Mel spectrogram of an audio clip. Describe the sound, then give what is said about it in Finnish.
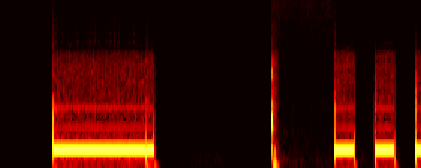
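Telephone ringing tone heard while placing a call: one steady electronic tone lasting about a second, a silent gap and a click, then three short beeps of the same pitch. “Mä soitan sille. Kyllä sen pakko sen rupeaa vastailemaan.”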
